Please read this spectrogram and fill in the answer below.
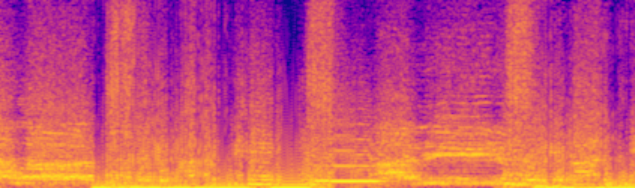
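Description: Live hip-hop concert music played loud through a club sound system: a heavy bass beat pulsing steadily under a vocal line, with crowd noise.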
